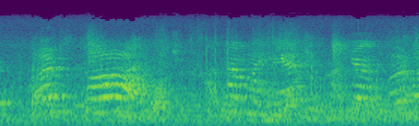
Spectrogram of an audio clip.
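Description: Young children's voices talking and calling out over one another, high-pitched and overlapping.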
